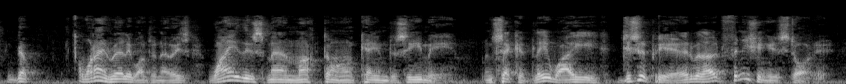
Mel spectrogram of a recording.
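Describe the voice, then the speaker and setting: An actor playing a middle-aged police chief inspector in a radio drama, dogged but kindly, musing with gruff authority. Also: male voice, lowish voice, sing-song, normal speed, a little hiss or hum. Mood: probing, uneasy. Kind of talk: naturalistic radio drama acting.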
